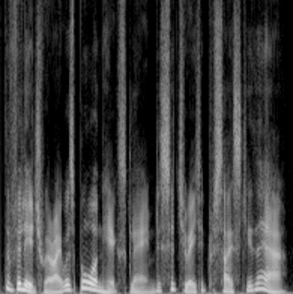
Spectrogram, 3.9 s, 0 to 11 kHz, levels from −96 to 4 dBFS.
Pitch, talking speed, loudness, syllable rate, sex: 135 Hz, 185 wpm, -19 LUFS, 6.2 syllables/s, male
